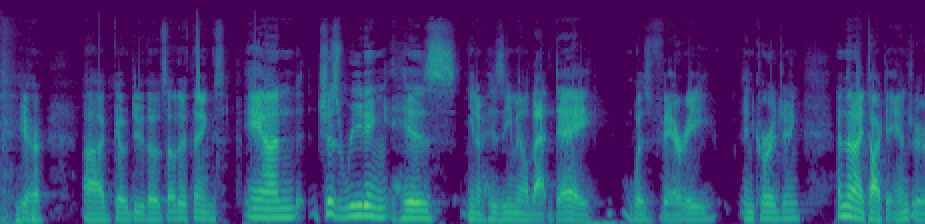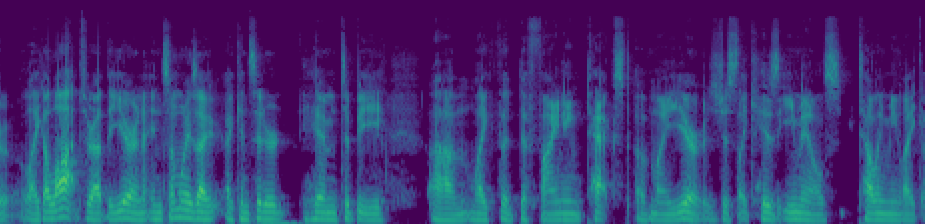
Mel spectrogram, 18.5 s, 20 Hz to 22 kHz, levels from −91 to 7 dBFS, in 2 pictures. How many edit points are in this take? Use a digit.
1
